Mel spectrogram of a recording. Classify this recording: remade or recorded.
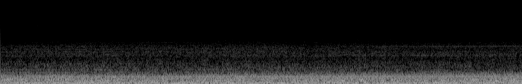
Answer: recorded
